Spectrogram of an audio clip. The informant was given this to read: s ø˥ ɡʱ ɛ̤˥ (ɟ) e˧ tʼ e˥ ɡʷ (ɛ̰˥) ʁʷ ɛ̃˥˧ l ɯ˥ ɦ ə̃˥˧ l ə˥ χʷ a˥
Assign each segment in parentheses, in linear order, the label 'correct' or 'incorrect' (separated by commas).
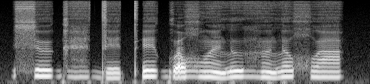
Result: incorrect, correct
